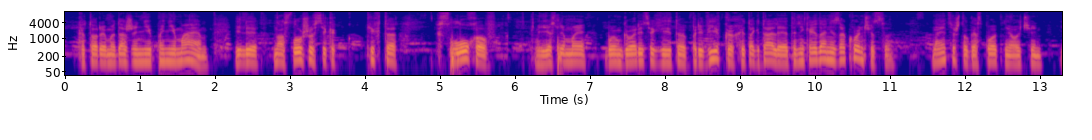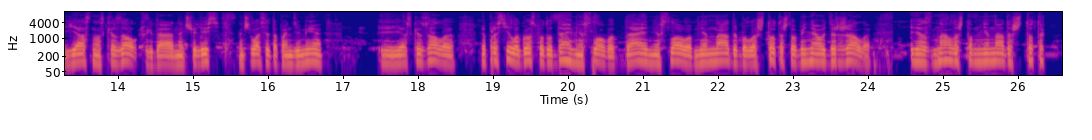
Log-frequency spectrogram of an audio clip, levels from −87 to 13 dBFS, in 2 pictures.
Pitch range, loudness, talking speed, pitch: 115-135 Hz, -26 LUFS, 140 wpm, 125 Hz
